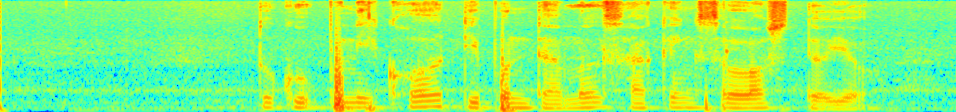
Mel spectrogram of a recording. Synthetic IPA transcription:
t̪uɡ̥uʔpunikʰɔd̪̥i̤pʊnd̪̥ä̤məlsakɪŋsəlɔsd̪̥o̤jɔ

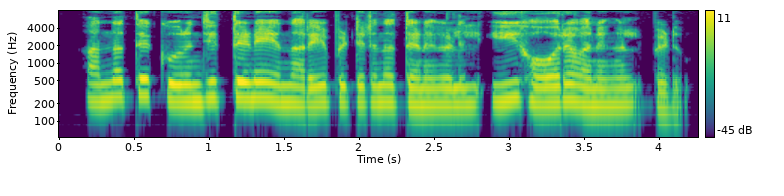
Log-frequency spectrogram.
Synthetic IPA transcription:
ɐnːɐt̪ːe̞kurɐɲd͡ʑit̪ːiɳeenːɐrijɐpːe̞ʈːiɾunːɐt̪iɳuɣɐɭiliːho̞ːɾɐʋɐnɐŋːɐɭpe̞ɽṵm

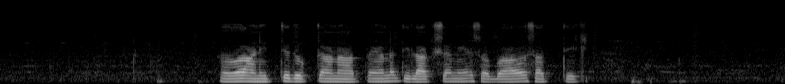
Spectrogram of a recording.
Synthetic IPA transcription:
oʋaːnit̪jəd̪ukʈ̪aanaːt̪məjanət̪ilakʂənejəswobʱaːʋəsat̪jeki̥

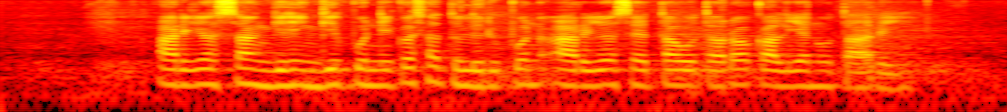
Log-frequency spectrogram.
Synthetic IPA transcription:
ʔaɾjɔsaŋɡɪɦiŋɡɪhpunikɔsad̪̥ṳluɾipʊnaɾijɔset̪aut̪ɔɾɔkalijanut̪aɾi

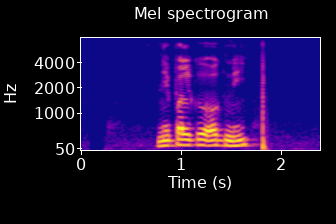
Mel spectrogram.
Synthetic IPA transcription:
nepalk̬oʌɡni

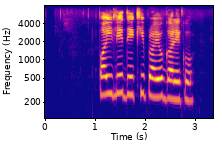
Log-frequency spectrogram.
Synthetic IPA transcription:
pʌiled̪ekʰiprʌjoɡːʌɾeko

